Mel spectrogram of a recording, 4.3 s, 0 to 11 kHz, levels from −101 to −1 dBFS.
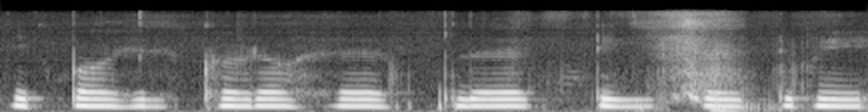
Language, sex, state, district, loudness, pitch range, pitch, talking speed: Hindi, female, Delhi, New Delhi, -16 LUFS, 195-200 Hz, 195 Hz, 110 wpm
